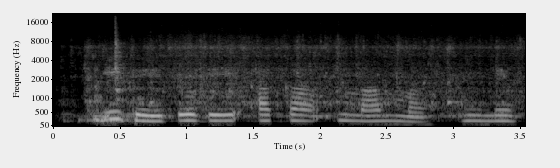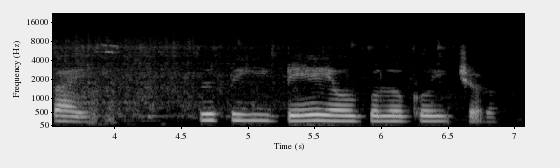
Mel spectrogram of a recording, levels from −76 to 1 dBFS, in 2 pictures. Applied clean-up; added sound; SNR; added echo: none; Toilet flush; 13 dB; none.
